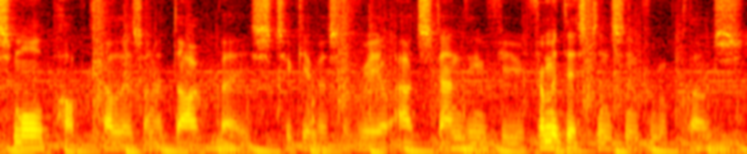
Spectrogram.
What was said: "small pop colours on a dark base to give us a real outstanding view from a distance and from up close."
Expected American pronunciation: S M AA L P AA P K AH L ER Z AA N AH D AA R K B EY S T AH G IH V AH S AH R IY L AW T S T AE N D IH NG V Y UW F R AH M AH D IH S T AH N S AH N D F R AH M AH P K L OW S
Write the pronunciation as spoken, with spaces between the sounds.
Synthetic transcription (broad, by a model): S M AA L P AA P K AH L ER Z N AH D AA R K B EY S T AH G IH V AH S AH R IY L AW T S T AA N D IH NG V Y UW F R AH M AH D IH S T AH N S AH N F R AH M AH K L OW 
